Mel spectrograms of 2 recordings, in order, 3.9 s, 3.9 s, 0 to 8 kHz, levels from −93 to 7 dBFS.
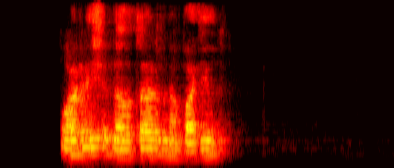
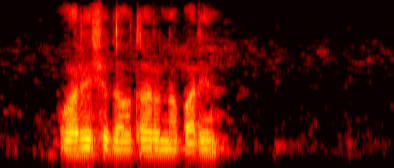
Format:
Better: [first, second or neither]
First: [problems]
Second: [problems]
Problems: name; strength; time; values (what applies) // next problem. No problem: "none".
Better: second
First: noise reduction (neural mask model DeepFilterNet 3)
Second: none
